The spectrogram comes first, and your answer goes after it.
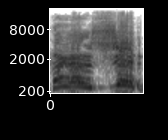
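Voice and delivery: very high, very loud plain yell. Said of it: "He was just yelling".

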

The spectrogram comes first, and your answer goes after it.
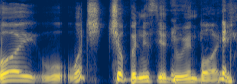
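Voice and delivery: put-on deep voice, Trinidadian accent. Quoting what his dad said to him, in a deep Trinidadian accent. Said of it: "with his Trini voice, deep Trini voice".

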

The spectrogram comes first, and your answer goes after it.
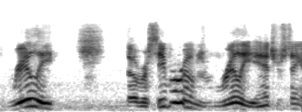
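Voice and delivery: voice cracks mid-sentence, jumping up in pitch. Speaker discussing the team's receiver room, with a voice crack. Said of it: "big old voice crack right there".

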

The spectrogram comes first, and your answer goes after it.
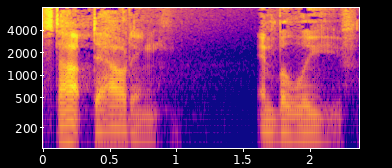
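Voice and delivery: calm, soft, unexclaimed, even delivery.

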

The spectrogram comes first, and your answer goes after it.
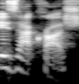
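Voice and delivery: imitated very sassy tone. Retelling what a late adopter asked about the dog: imitating a very sassy tone. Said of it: "very, very sassy".

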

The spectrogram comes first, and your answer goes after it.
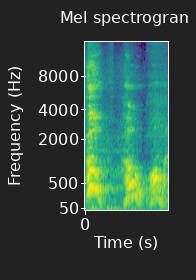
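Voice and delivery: mock shrill, very high, loud, frightened startled cry. Retelling how the father-in-law reacted on seeing Anita: imitating a startled scared voice. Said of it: "It's like he was scared".

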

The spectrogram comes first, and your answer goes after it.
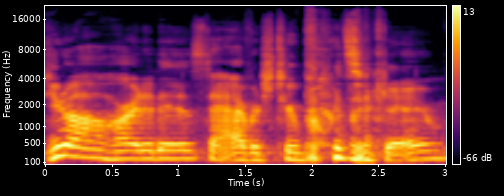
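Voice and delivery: high, sarcastic, mock-sympathetic tone. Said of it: "Clearly he's being sarcastic".

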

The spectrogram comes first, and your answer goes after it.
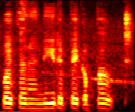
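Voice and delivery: very quiet, low, hushed delivery. Asked for a horror movie impression, doing a Jaws movie impression. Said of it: "I'll do an impression of it".

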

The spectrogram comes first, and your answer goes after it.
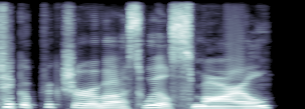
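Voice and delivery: put-on sneering, mocking voice with bared teeth. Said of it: "bares his teeth at him".

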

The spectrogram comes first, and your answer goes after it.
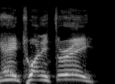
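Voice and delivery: put-on very drunk yell. Retelling a man in a video yelling at ballplayers; imitating a very drunk yell. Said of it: "he just sounds like he's just annihilated".

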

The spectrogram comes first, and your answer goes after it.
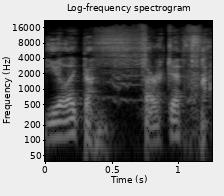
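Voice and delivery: put-on lisp. Repeating the movie line that makes them laugh: Kilmer lisp impression. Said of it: "I laugh every time".

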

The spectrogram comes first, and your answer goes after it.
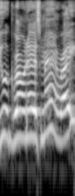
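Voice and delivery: put-on sarcastic voice. Repeating another speaker's words back to show how they sounded: imitating a sarcastic tone. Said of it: "That's sarcasm".

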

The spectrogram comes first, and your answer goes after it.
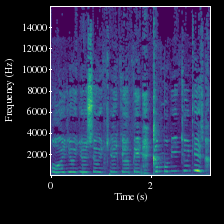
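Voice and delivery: put-on very high baby-talk voice. Complaining about how adults talk down to kids, mocking baby talk to kids. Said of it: "baby talking to them".

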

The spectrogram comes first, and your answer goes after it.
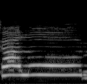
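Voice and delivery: soft put-on voice. Describing how the movie soundtrack version starts, imitating a soft call. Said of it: "she starts off really soft".

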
